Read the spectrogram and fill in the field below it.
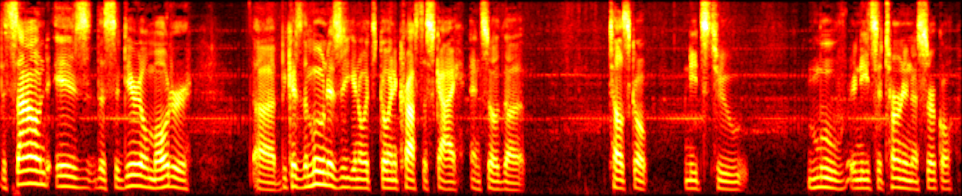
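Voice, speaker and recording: A man hosting a relaxed livestream, reading comment after comment aloud in an easygoing, chatty way. His voice sits in an ordinary middle pitch. He is talking outdoors at night beside a telescope. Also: a little slow. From Minnesota, United States. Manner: relaxed, reads viewer locations aloud in a chatty running list. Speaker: livestream host.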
